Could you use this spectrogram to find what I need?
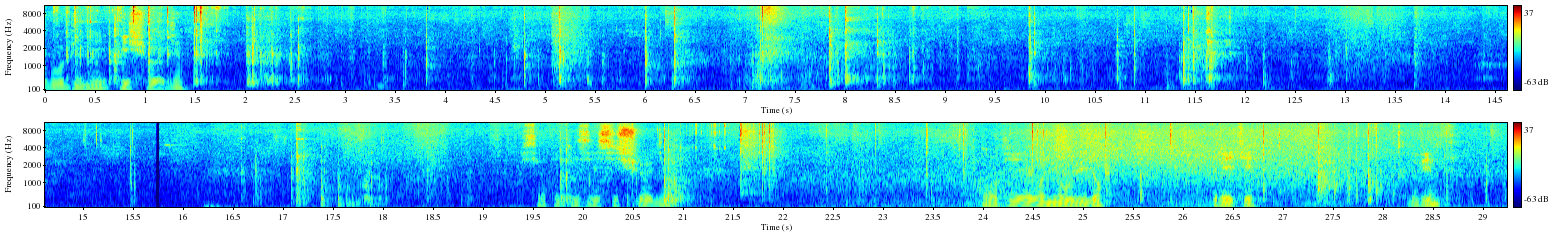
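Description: Plastic parts click and knock as hands pry them apart.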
